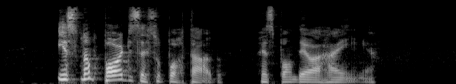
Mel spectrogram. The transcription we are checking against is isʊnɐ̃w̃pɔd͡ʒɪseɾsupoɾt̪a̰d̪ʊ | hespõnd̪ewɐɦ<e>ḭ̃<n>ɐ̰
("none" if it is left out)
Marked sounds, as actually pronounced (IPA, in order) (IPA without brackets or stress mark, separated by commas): a, ɲ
